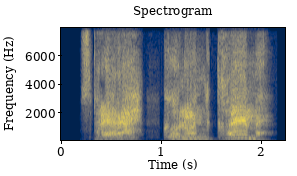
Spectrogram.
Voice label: Attack Grineer Male; Warframe; Battle Barks

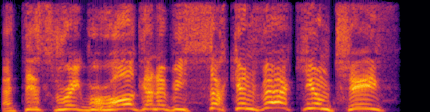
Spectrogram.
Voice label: crew ship low, male; Dialog; en; Warframe; Railjack Crew; Red Veil

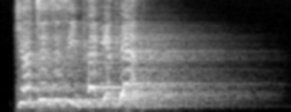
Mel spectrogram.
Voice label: Player Spotted Female, Battle Barks; Warframe; Modular Corpus Female

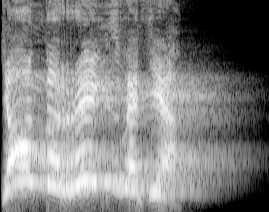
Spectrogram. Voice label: Turned Tides Afar, Soldier Male; Dendrit

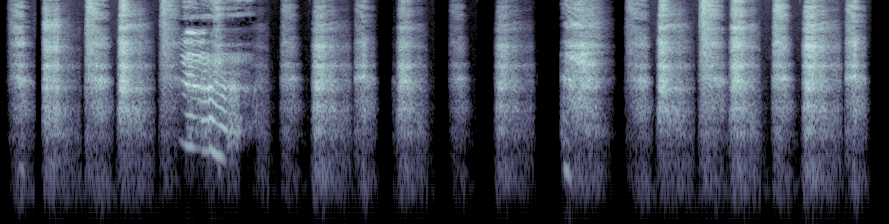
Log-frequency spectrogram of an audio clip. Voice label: Operator Voice, en; Warframe; Entrati Lab Quest; Full Quest

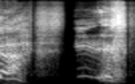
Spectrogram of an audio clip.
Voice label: Pain Adult Operator, en; Warframe; Dialog Barks

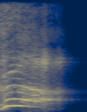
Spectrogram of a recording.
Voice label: Death Ranged, Battle Barks; Tau; Tau Dax

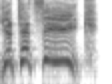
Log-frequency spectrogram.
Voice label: Cover Me, Corpus Male; Warframe; Modular Corpus; Battle Barks; en

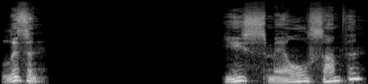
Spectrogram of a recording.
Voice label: Idle, en, Dialog Barks Battle; Warframe; Chipper

